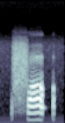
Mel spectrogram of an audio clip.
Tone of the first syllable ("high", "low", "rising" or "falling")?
falling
